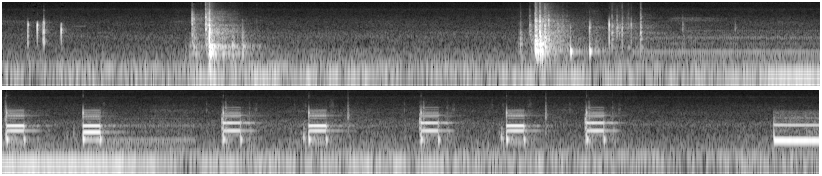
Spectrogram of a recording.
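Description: A telephone handset clicks as it is hung up and picked up again. A steady dial tone follows, and then about seven short touch-tone (DTMF) beeps as a number is dialled.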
